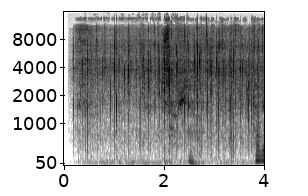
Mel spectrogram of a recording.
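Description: Rain pattering and dripping as many small, irregular ticks.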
